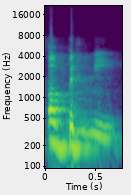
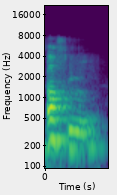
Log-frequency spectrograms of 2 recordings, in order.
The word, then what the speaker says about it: ovni: dudas de acuerdo porque tenemos que pronunciar bien el fonema y el fonema no es obni es ovni Entonces al eh al visualizar la palabra ovni tenemos que eh interiormente decir esa palabra con el sonido v y no B entonces esa excepción de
